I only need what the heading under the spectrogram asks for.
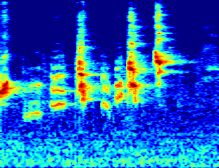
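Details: Lively long-tailed shrike song meant to coax lazy shrikes into singing, taken in a densely populated residential area; quick series of chirped and buzzy notes alternating high and lower pitches, with sharp accented peaks.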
